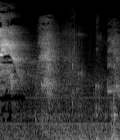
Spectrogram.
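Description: Parrot chicks giving harsh, hissing begging calls: a loud call at the start that fades within half a second, then a shorter, weaker one about a second in.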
